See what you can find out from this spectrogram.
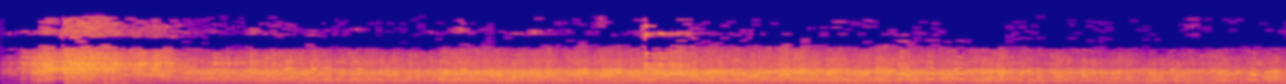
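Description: A loud, sustained crash of stacks of clean dishes dropped by Rochester falling off a drain board and shattering, a dense clatter of breaking crockery that keeps going for nearly ten seconds without letting up.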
